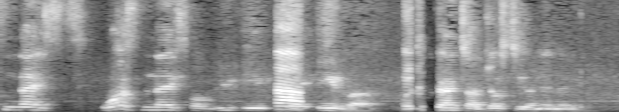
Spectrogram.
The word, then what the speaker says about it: Aiva: Okay, so it's pronounced Eva, not Iva, actually.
